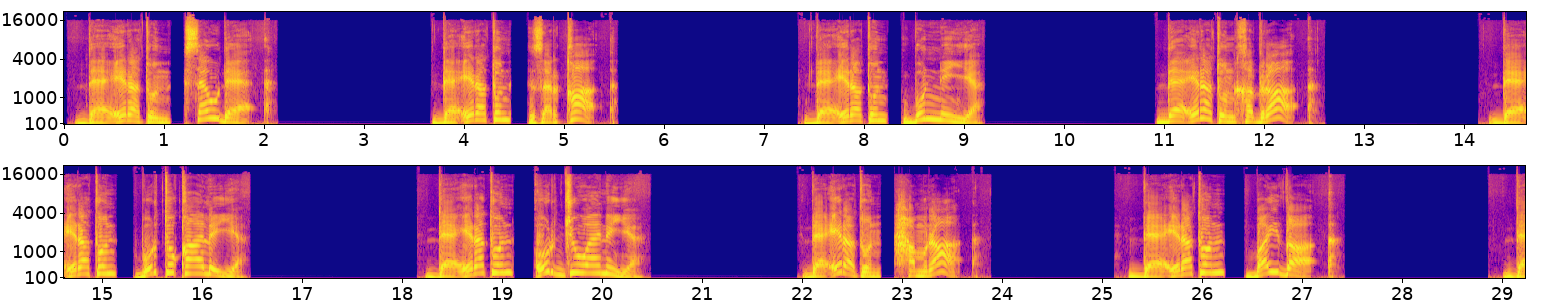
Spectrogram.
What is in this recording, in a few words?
Learning Game Young Children; Shape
